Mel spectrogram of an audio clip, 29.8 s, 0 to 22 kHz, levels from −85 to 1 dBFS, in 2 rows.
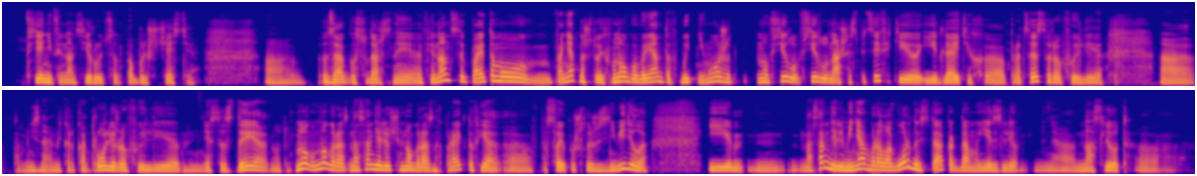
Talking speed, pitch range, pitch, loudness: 135 wpm, 150-185 Hz, 165 Hz, -15 LUFS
